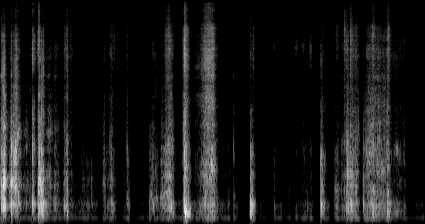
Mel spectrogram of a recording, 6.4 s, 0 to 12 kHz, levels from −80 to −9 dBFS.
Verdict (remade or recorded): remade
